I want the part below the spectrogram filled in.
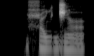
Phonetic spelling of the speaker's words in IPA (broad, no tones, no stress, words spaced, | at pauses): ħœʎd͡ʒɑ̃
